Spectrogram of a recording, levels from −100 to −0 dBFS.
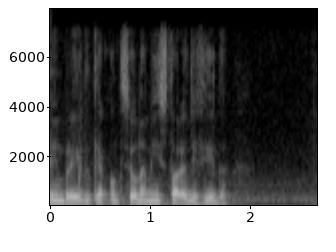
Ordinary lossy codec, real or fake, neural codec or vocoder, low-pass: none; real; none; 7.2 kHz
